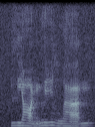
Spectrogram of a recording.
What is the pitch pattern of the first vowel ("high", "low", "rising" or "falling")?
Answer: low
